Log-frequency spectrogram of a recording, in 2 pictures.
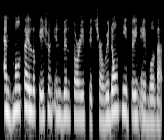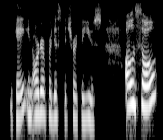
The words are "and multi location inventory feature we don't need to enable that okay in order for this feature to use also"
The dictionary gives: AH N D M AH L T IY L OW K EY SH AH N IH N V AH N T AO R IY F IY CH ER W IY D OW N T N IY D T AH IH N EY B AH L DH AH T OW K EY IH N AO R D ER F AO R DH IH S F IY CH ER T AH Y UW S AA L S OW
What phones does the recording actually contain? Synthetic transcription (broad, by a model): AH N D M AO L T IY L OW K EY SH AH N IH N V AH N T AO R IY F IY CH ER W IY D OW N T N IY D T AH IH N EY B AH L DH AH T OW K EY IH N AO R D ER F AO R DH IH S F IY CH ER T AH Y UW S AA L S OW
